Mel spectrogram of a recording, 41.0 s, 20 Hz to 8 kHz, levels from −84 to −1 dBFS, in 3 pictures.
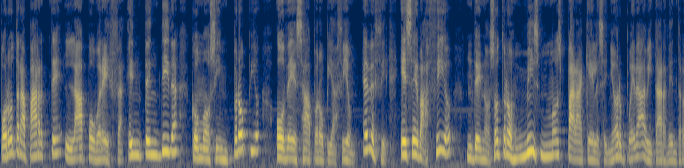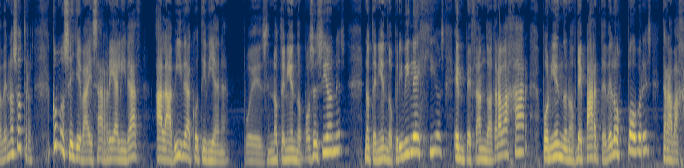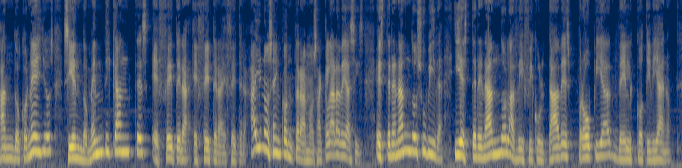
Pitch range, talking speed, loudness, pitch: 125-200 Hz, 115 wpm, -22 LUFS, 150 Hz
